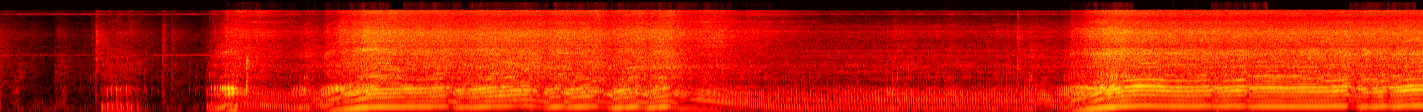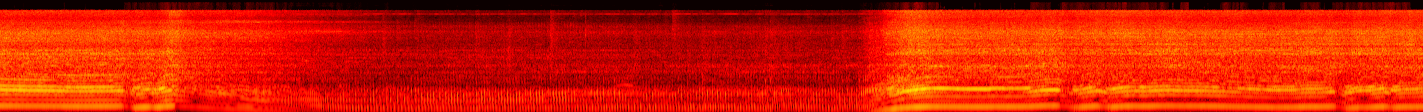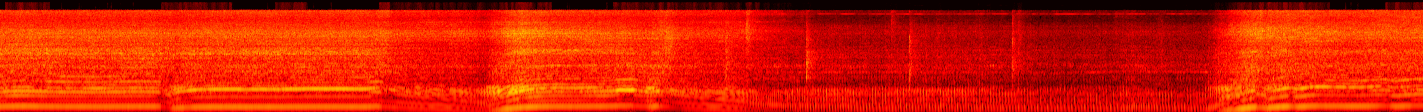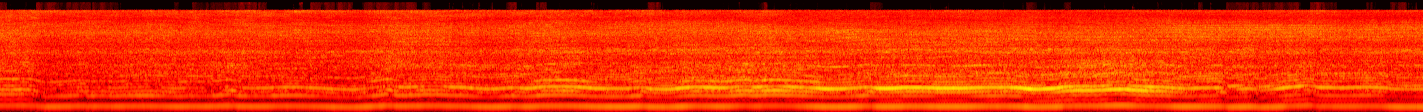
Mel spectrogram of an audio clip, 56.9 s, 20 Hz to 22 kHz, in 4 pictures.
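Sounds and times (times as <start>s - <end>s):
chainsaw cutting wood: 0.0s - 56.9s.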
